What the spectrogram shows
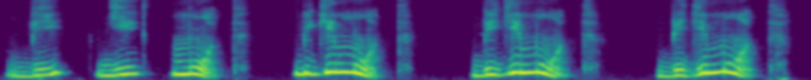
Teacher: So when ye is not stressed, it basically switches to the sound E.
